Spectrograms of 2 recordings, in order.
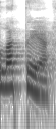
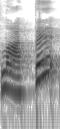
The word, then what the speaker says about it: latte: совсем с правильным ударением это слово later на самом деле название напитка звучит как latte приводится молоко а именно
